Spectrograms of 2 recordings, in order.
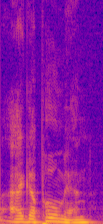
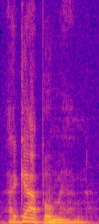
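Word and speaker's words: ἀγαπῶμεν: a gap a gap oh man not agapo men sounds like we're pulling men around on a sled or something agapu men but let's say it right a gapo man a gap bone a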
